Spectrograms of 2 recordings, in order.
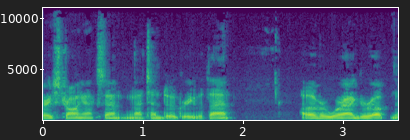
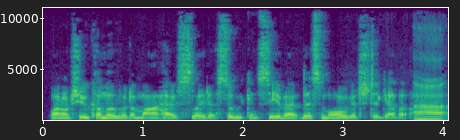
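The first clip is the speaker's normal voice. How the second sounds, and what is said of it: Put-on older regional local accent. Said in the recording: “now I'll do the accent that is common for those older folks ... a very unique accent that you don't hear very often outside that area”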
